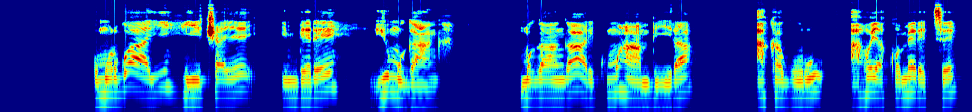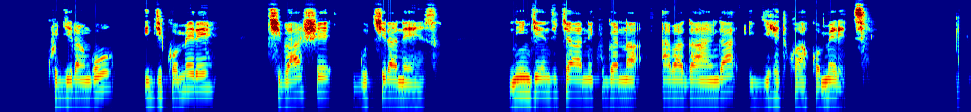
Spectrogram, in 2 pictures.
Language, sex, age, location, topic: Kinyarwanda, male, 18-24, Huye, health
